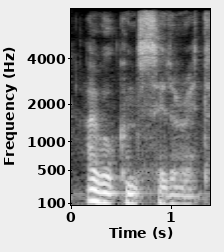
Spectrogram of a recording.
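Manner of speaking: alluring whispered female voice. An unseen voice whispering in a player's ear during a game, seductive female whisper. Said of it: "whisper in a seductive female voice in your ear".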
